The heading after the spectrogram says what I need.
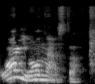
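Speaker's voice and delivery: comic, very high, put-on Irish accent. Speaker imitating a woman who hates Facebook, funny Irish accent. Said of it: "With a funny Irish accent".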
